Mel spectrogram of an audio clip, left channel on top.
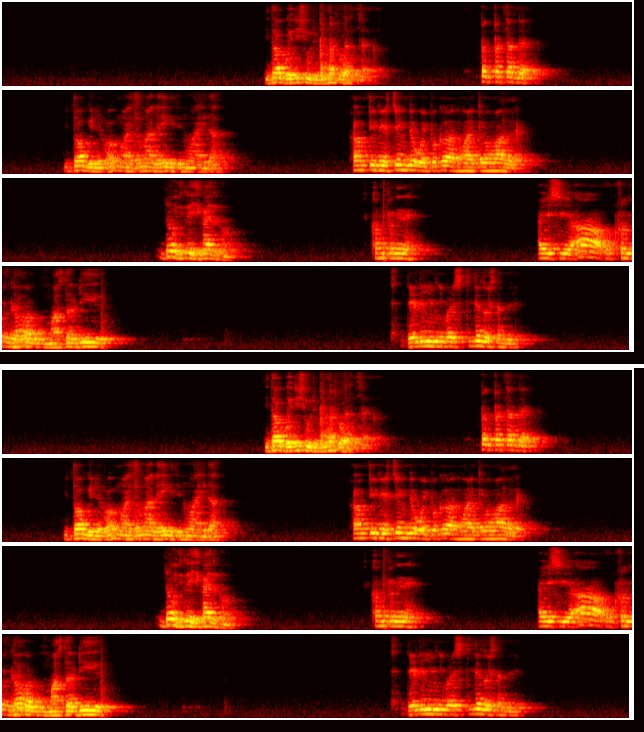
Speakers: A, on the right; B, on the left.
A: ꯏꯇꯥꯎꯈꯣꯏꯗꯤ ꯁꯨꯔꯤꯕ ꯅꯠꯇ꯭ꯔꯣ
B: ꯄ ꯇꯠꯂ ꯄꯄꯇꯂ
A: ꯏꯇꯥꯎꯒꯤ ꯅꯦꯠꯋꯥꯛ ꯅꯨꯡꯉꯥꯏꯇ ꯃꯥꯜꯂꯦ ꯑꯩꯒꯤꯗꯤ ꯅꯨꯡꯉꯥꯏꯌꯦꯗ
B: ꯈꯪꯗꯦꯅꯦ ꯆꯤꯡꯗ ꯑꯣꯏꯕꯒ ꯅꯨꯡꯉꯥꯏꯇꯕ ꯃꯥꯜꯂꯦ
A: ꯌꯥꯧꯁꯤꯛ ꯂꯩꯔꯤꯁꯤꯦ ꯀꯥꯏꯗꯅꯣ
B: ꯈꯪꯄꯅꯤꯅꯦ ꯑꯩꯁꯤ ꯑꯥ ꯎꯈ꯭ꯔꯨꯜꯗ
A: ꯗꯣ
B: ꯂꯩꯕ
A: ꯃꯥꯁꯇꯔꯗꯤ
B: ꯗꯦꯜꯂꯤ ꯌꯨꯅꯤꯚꯔꯁꯤꯇꯤꯗ ꯂꯣꯏ ꯆꯂꯤ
